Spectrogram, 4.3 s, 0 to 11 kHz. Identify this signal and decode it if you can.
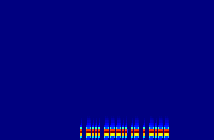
Morse code, heard as a keyed tone, about 40 wpm, 700 Hz. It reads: EB8AEY
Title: DXCC-100 Call Signs - 6 Characters - 40wpm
